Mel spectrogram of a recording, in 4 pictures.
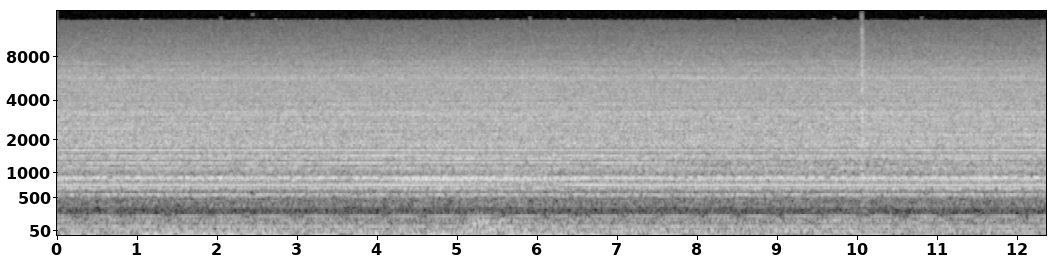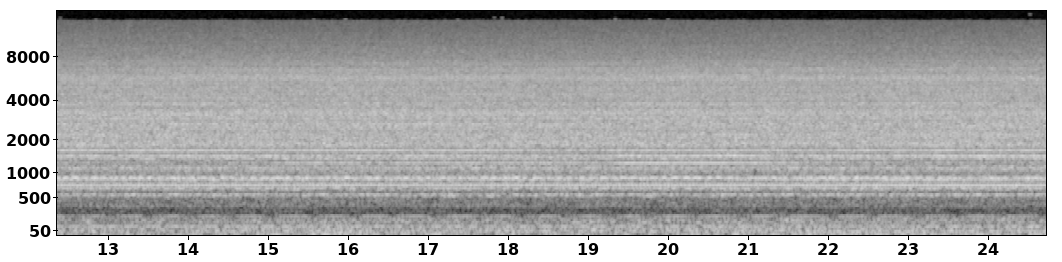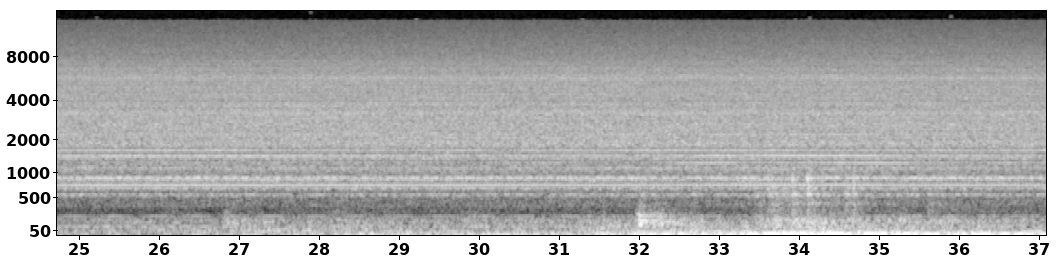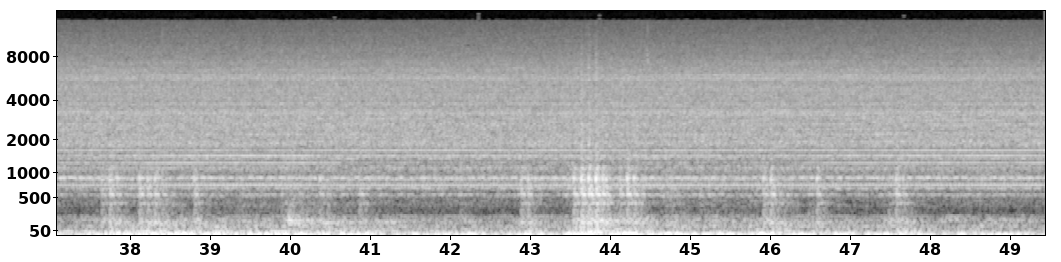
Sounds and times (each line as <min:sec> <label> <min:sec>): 0:25.7 resonance inside a window frame 0:49.4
